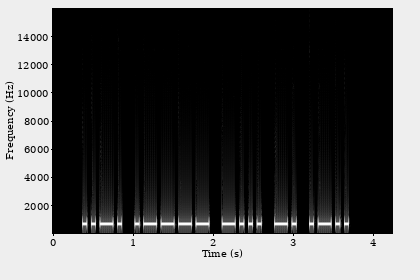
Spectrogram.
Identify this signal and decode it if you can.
Morse code, heard as a keyed tone, about 22 wpm, 700 Hz. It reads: F1BNL
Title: DXCC-100 Call Signs - 5 Characters - Repeated 2x - 22wpm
